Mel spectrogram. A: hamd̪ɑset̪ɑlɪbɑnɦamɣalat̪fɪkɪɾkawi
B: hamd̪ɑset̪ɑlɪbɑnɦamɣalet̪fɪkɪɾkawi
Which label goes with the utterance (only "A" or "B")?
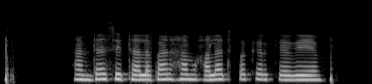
A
